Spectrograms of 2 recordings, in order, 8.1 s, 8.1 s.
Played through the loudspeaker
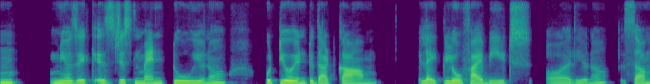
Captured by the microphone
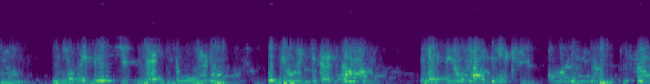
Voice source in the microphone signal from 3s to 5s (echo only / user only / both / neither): echo only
